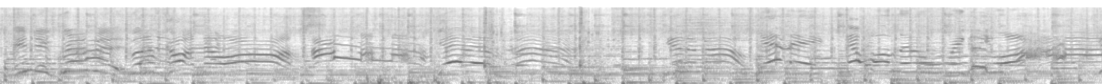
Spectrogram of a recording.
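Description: Cartoon children's voices talking over light background music with a steady low beat.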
